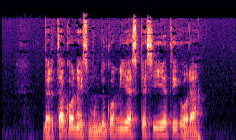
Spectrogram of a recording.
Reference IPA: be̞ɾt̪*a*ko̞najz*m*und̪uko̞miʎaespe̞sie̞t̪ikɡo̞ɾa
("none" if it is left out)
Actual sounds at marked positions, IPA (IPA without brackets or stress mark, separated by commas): a, m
